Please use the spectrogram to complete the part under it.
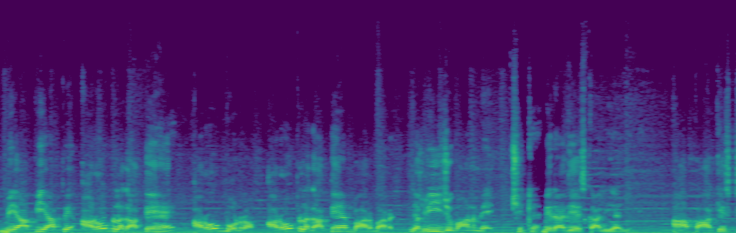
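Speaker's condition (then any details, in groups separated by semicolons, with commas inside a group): No condition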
